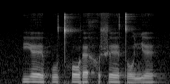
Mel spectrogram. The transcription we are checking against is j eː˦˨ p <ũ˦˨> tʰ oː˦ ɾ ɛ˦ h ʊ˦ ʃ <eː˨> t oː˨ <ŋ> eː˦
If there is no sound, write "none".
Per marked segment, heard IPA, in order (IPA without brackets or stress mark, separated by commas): u˦˨, eː˦˨, ɲ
